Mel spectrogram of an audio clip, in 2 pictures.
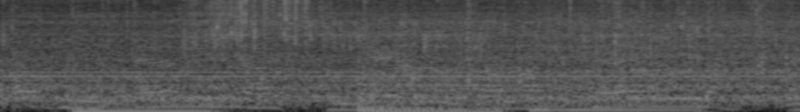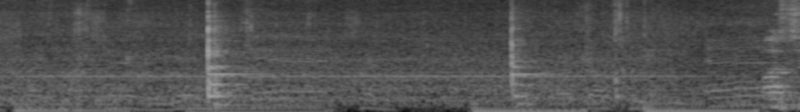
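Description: Raw chicken pieces sizzling in hot olive oil in a frying pan with a steady hiss. There is a sharp click about five seconds in and a smaller one a second and a half later.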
